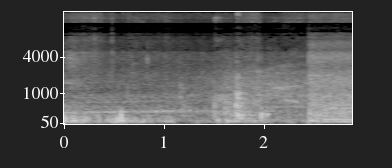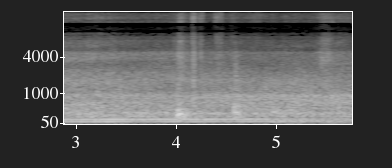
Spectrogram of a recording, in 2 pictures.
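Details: Model A roadster's engine with Holley 2100 carbs, primed with fuel after a year under a tarp: quiet, then a steady low starter whir from about two seconds in, but the engine never catches; owner suspects corroded points.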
